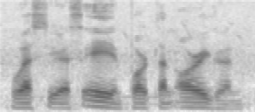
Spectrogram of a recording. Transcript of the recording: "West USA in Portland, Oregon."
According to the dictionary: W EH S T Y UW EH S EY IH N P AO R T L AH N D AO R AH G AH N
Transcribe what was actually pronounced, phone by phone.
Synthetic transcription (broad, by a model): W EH S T Y UW EH S EY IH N P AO R T AH N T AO R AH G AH N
